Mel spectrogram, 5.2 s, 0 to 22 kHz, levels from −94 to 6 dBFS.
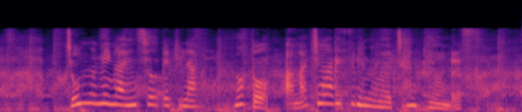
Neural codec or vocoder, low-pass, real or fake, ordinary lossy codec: codec, 16 kHz, 1 kbps, FreqCodec, larger model; none; fake; none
